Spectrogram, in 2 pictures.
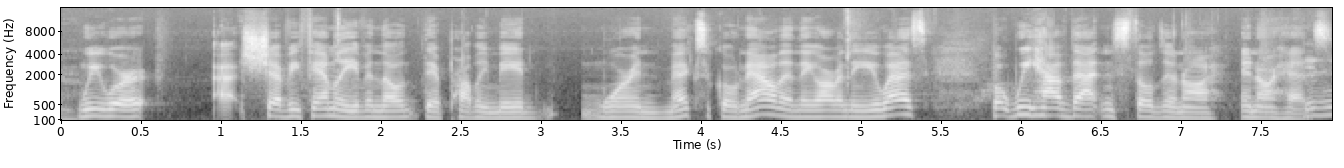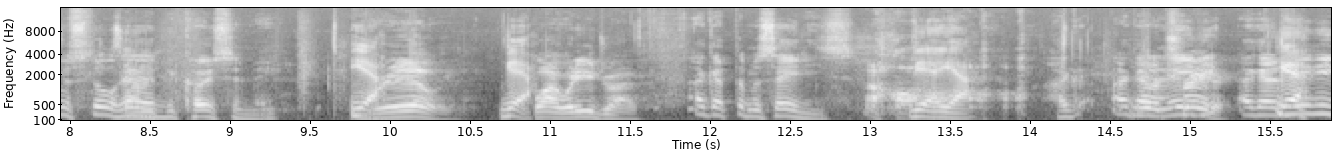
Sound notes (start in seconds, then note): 12.9 laughing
